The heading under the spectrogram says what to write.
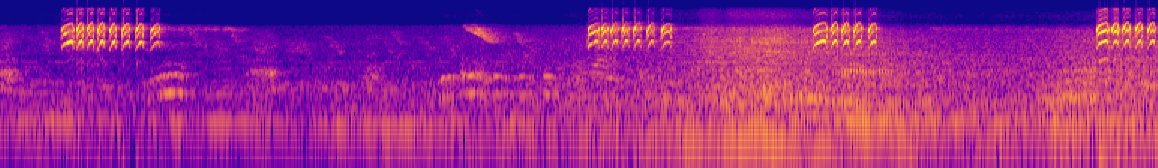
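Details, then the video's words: Oriental white-eye song played as a lure to trigger pleci singing straight away: four brisk, piercing chattering bursts of under a second each, with low soft whistles and a faint hiss between them. "pancingan pleci agar langsung ngecir"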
